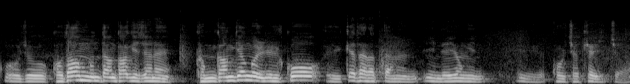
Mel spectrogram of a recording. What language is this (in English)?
Korean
